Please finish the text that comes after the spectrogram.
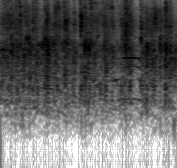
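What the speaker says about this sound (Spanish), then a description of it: "Más fuerte el aplauso." A crowd at a Women's Day celebration claps in dense, steady applause throughout, with a few voices mixed in underneath.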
